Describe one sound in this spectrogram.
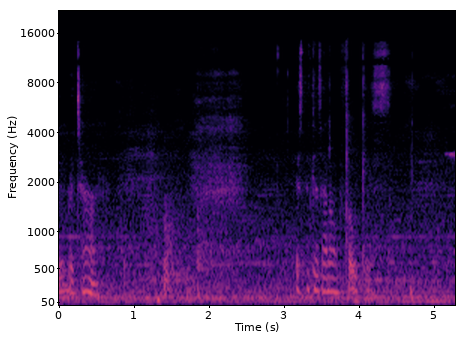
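A woman speaks calmly close to the microphone.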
